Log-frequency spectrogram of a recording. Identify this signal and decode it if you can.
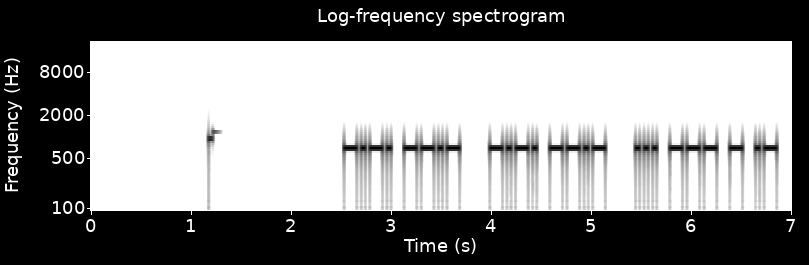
Morse code, heard as a keyed tone, about 28 wpm, 700 Hz. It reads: CQ CQ SOTA
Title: Common QSO Phrases Encore 28wpm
